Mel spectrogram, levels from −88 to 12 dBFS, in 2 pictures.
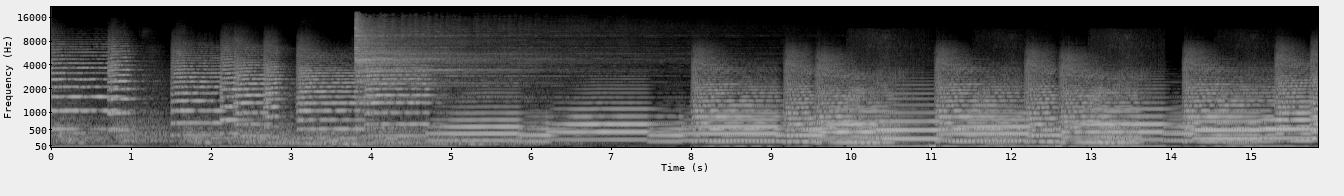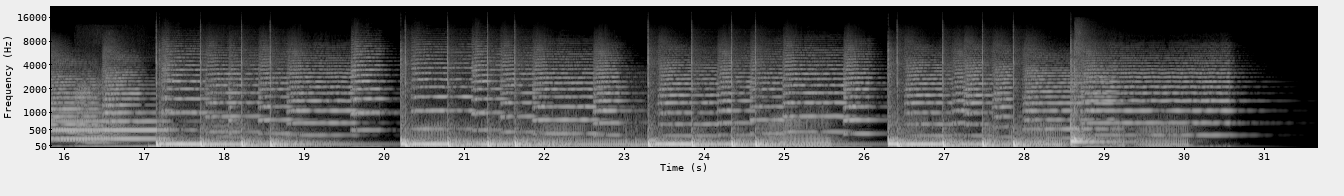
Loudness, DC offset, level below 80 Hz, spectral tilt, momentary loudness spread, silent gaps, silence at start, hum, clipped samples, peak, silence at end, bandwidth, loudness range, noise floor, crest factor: -20 LUFS; 0.7%; -28 dBFS; -6 dB/octave; 10 LU; none; 0 s; none; under 0.1%; 0 dBFS; 0 s; 16 kHz; 6 LU; -71 dBFS; 18 dB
